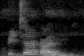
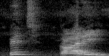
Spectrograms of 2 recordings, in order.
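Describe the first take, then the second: First: An extra 'a' vowel is heard after 'pich'. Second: No vowel is heard between 'pich' and 'kari'. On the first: "अगर ए लिख देंगे तो पिचाकारी हो जाएगा" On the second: "चा वहां साइलेंट हो रहा है"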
